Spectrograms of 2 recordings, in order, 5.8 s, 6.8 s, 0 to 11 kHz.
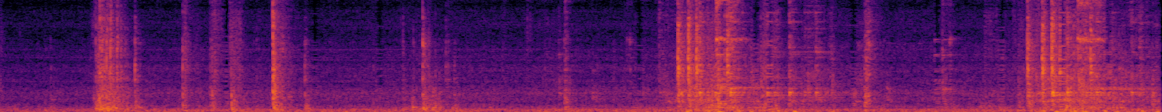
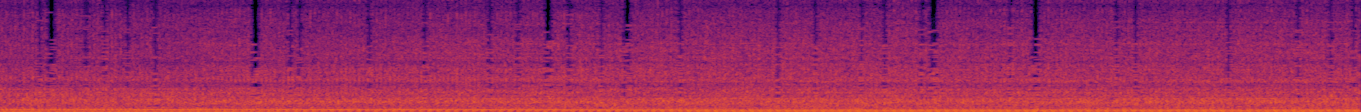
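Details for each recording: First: Troy-Bilt self-propelled push mower, Briggs and Stratton 675 series 190cc engine, clean fuel tank: several rasping recoil pulls, brief whirr with no firing; no start, checking spark, plug found barely attached. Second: Troy-Bilt 3-in-1 self-propelled mower with a Briggs & Stratton 675 series 190cc engine, after a kill switch fix and new plug: steady, even single-cylinder drone at constant speed with no misses or surging; running normally.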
